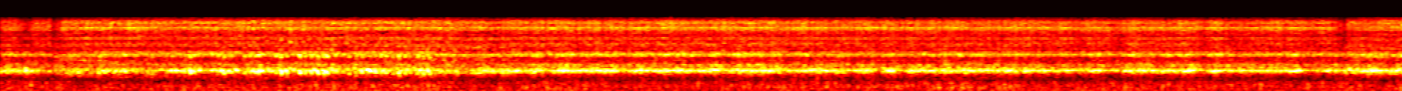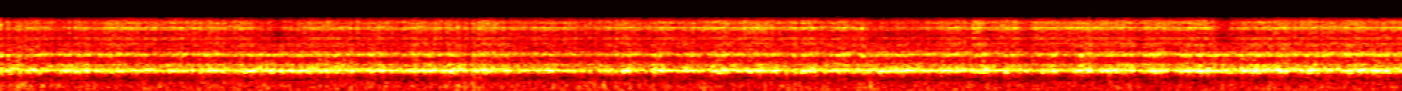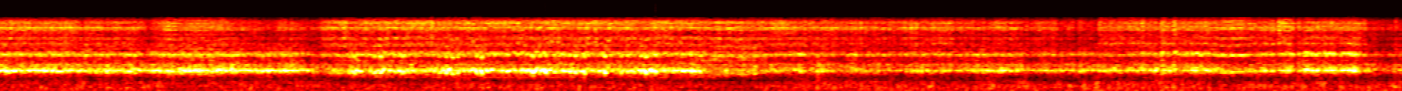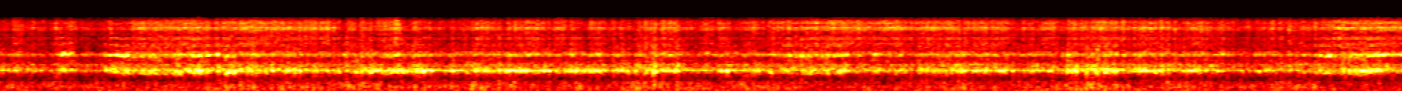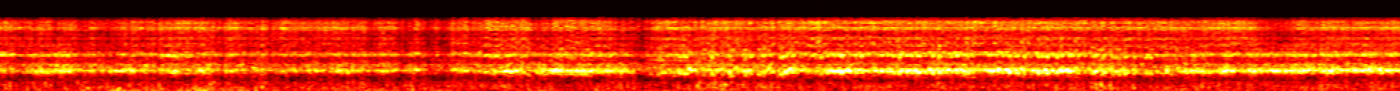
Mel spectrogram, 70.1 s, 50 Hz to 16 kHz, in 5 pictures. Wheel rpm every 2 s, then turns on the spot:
210, 190, 210, 230, 240, 230, 230, 220, 230, 230, 230, 230, 230, 230, 230, 220, 200, 200, 220, 230, 230, 230, 230, 230, 230, 230, 230, 230, 220, 230, 230, 200, 190, 200, 220.
none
